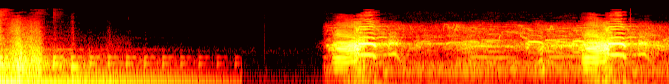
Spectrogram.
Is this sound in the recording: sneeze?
no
